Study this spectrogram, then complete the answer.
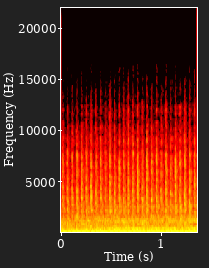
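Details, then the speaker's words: Minneapolis Moline ZAS tractor, after an oil change and a coolant top-off, with a straight pipe fitted: an even, steady low drone with a smooth firing beat and no misses or knocks. It idles cleanly. "That's it at idle right there."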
